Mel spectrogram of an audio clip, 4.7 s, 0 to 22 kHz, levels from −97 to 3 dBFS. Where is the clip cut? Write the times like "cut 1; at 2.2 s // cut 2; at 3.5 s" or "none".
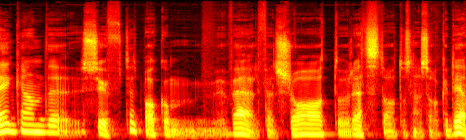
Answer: none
